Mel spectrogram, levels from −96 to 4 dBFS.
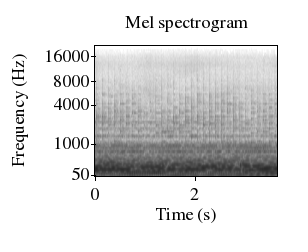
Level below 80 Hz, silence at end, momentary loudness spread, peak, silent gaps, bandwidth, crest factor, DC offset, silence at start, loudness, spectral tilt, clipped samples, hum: -34 dBFS; 0 s; 3 LU; -8 dBFS; none; 6.6 kHz; 10 dB; under 0.1%; 0 s; -20 LUFS; -9.5 dB/octave; under 0.1%; none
